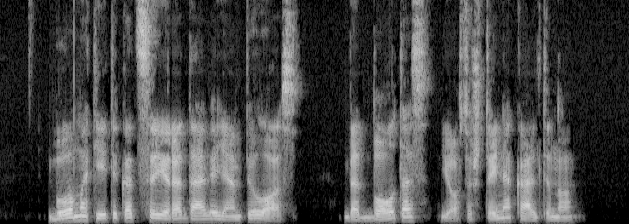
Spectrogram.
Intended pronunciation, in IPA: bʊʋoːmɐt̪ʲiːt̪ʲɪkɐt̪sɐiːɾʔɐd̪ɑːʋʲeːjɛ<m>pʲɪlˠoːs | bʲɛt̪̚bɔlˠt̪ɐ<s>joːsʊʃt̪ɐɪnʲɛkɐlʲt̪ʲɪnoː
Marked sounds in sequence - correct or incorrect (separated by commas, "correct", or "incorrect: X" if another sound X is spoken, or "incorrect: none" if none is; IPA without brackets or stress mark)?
correct, correct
